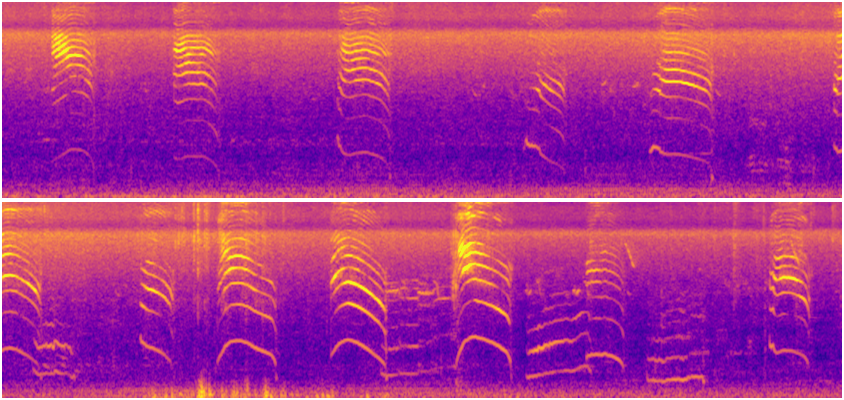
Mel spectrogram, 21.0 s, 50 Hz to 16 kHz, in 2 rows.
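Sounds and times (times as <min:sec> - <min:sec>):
kitten meowing: 0:00.6 - 0:01.2, 0:02.1 - 0:02.8, 0:04.2 - 0:04.9, 0:06.5 - 0:07.1, 0:08.1 - 0:09.0, 0:10.4 - 0:11.5, 0:12.2 - 0:14.0, 0:14.6 - 0:19.4, 0:20.0 - 0:20.7.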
